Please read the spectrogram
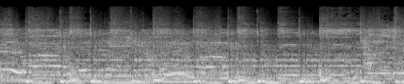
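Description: Live rock band playing loudly: a lead singer over electric guitars, bass guitar and a drum kit.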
